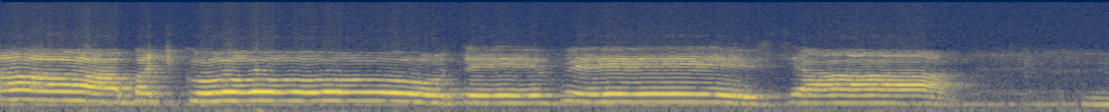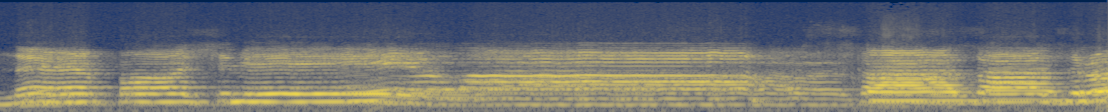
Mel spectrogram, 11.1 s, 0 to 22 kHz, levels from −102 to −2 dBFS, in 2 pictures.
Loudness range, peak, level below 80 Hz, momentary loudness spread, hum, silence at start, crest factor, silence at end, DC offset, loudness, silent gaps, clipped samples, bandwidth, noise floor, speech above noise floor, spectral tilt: 4 LU; -2 dBFS; -54 dBFS; 9 LU; none; 0 s; 14 dB; 0 s; under 0.1%; -16 LUFS; none; under 0.1%; 10 kHz; -43 dBFS; 30 dB; -5 dB/octave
